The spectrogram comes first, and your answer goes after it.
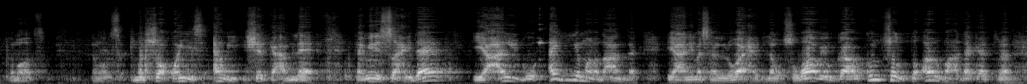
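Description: A middle-aged man with an Egyptian accent playing a fussy, pedantic family father who lectures in a rapid, lively flow. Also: medium pitch, close to an everyday voice. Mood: lecturing.

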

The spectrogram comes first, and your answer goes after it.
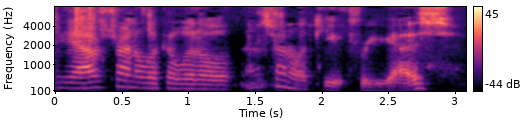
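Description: A woman co-hosting a casual Instagram live chat over a video call, teasing and quick with banter. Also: on the low side, expressive, rough recording. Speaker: podcast co-host.

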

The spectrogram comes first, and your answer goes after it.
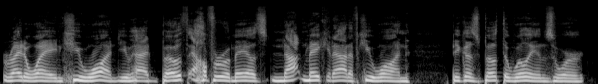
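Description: A man's voice: on the high side, fairly even intonation, moderate pace, dark tone, dry recording. A man co-hosting a podcast in casual sports chat, close on the mic. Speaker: podcast co-host.

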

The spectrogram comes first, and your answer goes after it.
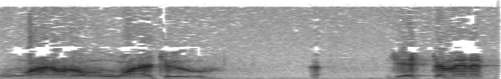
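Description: A man doing an old-timer faking a squeaky high voice. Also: steady tone, pushed and bright, breathy edge, full character voice. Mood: fake-polite flustered. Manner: squeaky put-on voice, halting and flustered. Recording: dull lo-fi old radio recording.

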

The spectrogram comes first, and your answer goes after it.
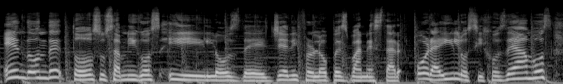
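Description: A woman presenting celebrity gossip on a radio show in a playful, expressive, chatty way. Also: medium pitch, moderate pace, faint music behind.

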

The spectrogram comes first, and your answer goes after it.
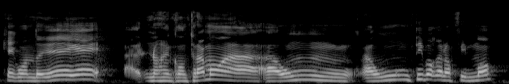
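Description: A man from Cuba hosting a podcast, asking questions and telling his own anecdotes in casual interview chat. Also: sits high. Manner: quick, chatty questioning with acted-out anecdotes. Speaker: podcast host.

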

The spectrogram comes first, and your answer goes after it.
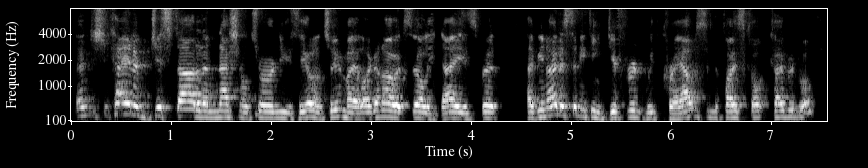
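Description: A man's voice: high-pitched, quick pace, hardly any pauses, poor audio. A man hosting a casual music interview in a blokey, matey, sweary way.

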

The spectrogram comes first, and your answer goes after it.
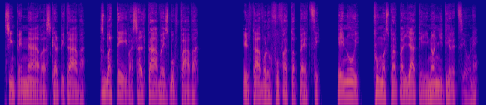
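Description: Low-voiced male audiobook narrator. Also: no echo, studio quality. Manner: dramatic, measured storytelling.

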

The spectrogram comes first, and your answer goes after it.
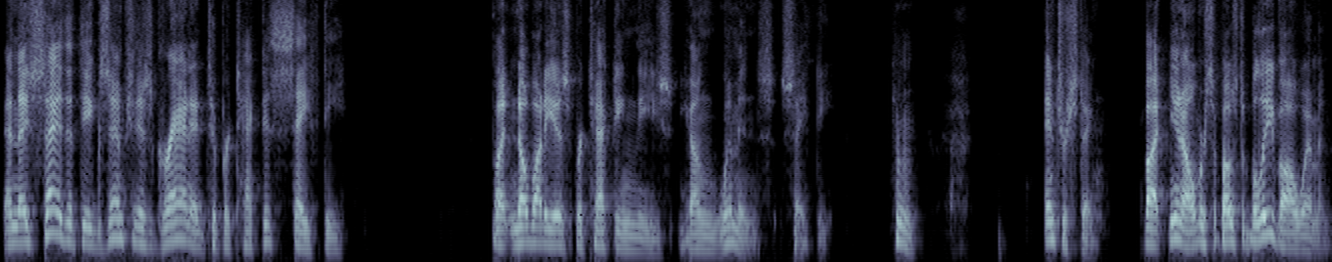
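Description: Host, male, sarcastic ranter, gravelly fry, pitch swings all over. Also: expressive, a little slow, pauses often, bright, forceful tone. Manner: sarcastic, ranting, mocking asides. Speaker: commentary show host. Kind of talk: opinionated solo commentary.

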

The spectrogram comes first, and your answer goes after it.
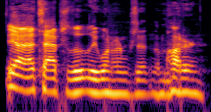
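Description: A man's voice: mid-range voice, steady tone, rapid-fire, fairly bright tone, no echo, clean studio sound. A man chatting as a contestant in a casual game, agreeable and teasing. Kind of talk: casual podcast chat.

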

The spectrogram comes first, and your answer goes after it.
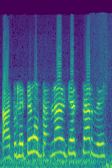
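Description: A man's voice: very high voice, normal speed, sharp tone, full character voice. A man playing a pushy, worried young sister. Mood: indignant. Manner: insistent, pushy, repeats "¿eh?". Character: worried young woman, the sister, pleading and scolding. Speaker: radio prank performer. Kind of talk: radio prank call role-play.

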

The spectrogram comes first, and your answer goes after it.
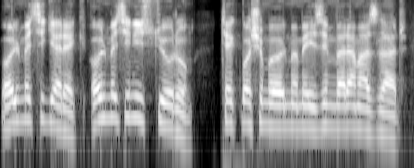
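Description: A man voicing a desperate condemned man of about thirty who shouts in frantic fury. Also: fairly quick, dry recording, clean studio sound, close to an everyday voice. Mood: frantic rage. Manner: shouting, raised pitch.

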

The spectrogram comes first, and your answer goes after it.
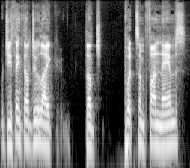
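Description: A man's voice: medium pitch, level tone, measured pace, no echo, clean studio sound. A man co-hosting a podcast, chatting casually with crude wisecracks and free swearing. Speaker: podcast co-host. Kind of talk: casual chat.

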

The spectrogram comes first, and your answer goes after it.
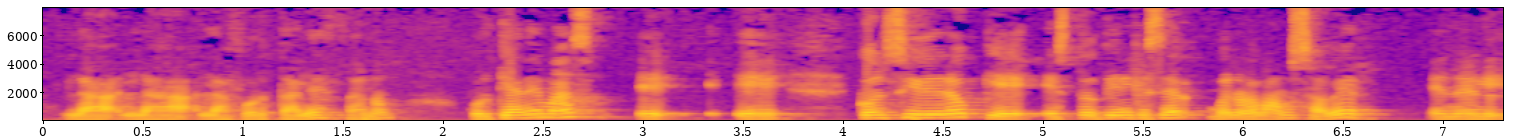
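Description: A woman from giving a relaxed spiritual talk to a course group, lively and conversational, often checking in with her listeners. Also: fairly low pitch. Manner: lively, conversational, tags phrases with "¿no?". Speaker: catechism course teacher.

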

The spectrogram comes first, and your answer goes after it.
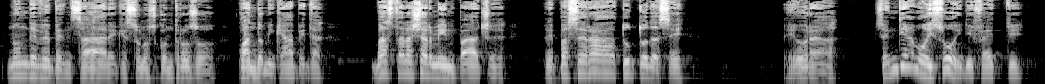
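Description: A man's voice: medium pitch, sing-song, a little slow, a little mellow, faint music behind. Man reading as a blunt, self-assured detective. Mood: calm.

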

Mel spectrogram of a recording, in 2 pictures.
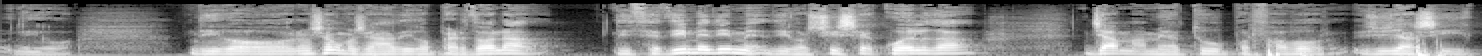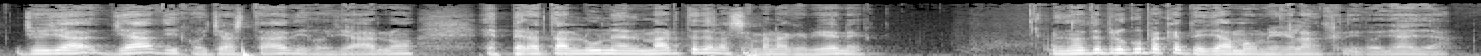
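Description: A man from telling a rambling, excited story, constantly repeating "I said" and "he said". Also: fairly high pitch, moderate pace, creaky, breathy edge. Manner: rambling, repeats "digo" and "dice"; excited and exclaiming. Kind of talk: casual spoken rant.

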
